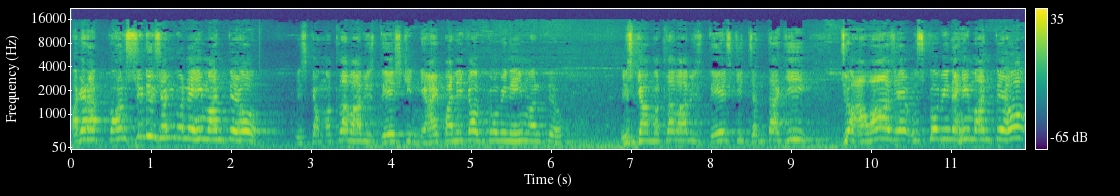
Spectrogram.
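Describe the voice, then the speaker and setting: A man speaks in an extremely high voice. Noticeable background noise and audible room echo are present. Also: ordinary pitch variation. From Mira-Bhayandar, Maharashtra, India. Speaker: politician. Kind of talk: political rally speech. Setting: outdoor public rally. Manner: animated.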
